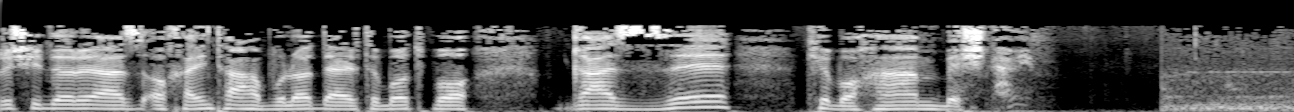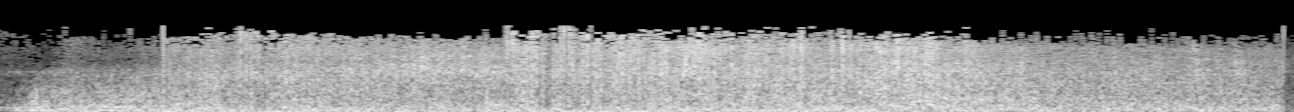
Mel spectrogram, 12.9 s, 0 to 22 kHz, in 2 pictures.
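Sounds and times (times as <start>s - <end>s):
speech: 0.0s - 5.2s
bombing explosion rumbling: 5.8s - 12.9s.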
